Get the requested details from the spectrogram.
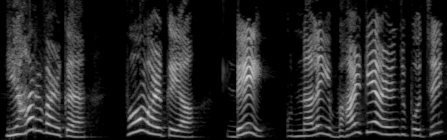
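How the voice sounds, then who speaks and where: A shrill, indignant young cartoon woman with a very high, childlike voice, as a woman acts her out. She scolds nonstop with a sharp, complaining edge. The recording is dry and close-miked. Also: expressive, moderate pace, no room sound. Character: young woman, furious, newly forced into marriage. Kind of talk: cartoon dialogue.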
